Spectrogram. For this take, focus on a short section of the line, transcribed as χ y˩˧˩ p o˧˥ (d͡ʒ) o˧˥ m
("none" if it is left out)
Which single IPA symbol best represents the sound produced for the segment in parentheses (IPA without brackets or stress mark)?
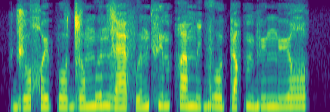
d͡z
